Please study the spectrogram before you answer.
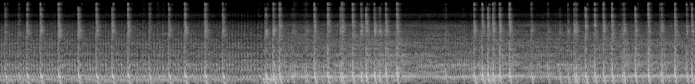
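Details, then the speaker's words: Yamaha YZ250 two-stroke dirt bike after rebuilding a locked-up engine, factory crank and crank bearings kept, old fuel drained and refilled: crisp, even ringing idle with rapid popping and small throttle blips; normal healthy idle. "okay so I know this video has been kind of all over the place but we finally got the bike together and we got it started"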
